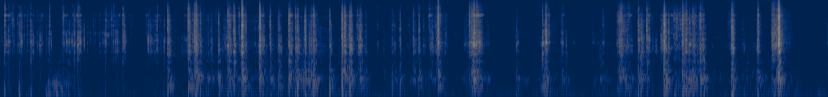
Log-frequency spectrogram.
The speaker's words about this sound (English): So let me just put this tape in.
